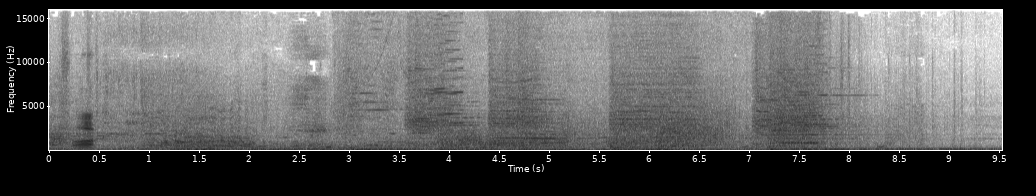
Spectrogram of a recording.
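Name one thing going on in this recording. A creature shrieks and snarls as it lunges.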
